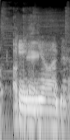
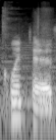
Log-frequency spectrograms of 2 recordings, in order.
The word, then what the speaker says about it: Quiñonez: There's an Enya on the first N, so Quiñonez. Okay. So I've got like white man tongue, right? So I don't get it right, you know. Or Quiñonez. I've heard some people pronounce it Quintez. I'm like, there's no T in there.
